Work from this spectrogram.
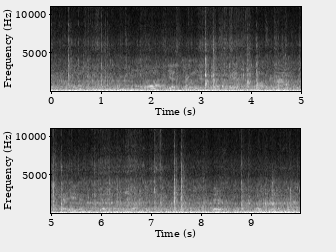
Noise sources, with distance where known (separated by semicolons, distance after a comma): person or small group talking, far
